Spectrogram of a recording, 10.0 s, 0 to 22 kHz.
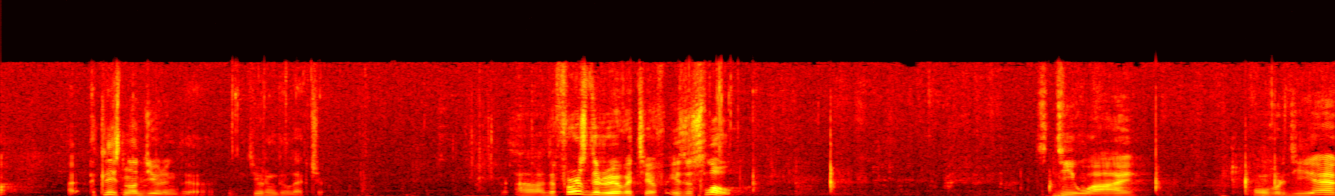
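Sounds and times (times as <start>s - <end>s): faint scratching of writing: 5.7s - 9.7s.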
